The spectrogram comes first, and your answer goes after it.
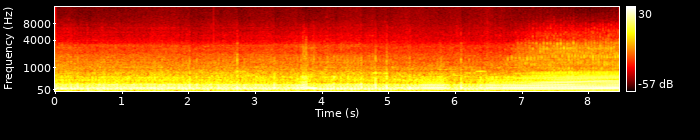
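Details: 1977 Yamaha XS650D with 81 Special engine, first ride in two to four months, summer heat: uneven crackle and pops as revs fall, then pulls away cleanly; exhaust popping on deceleration.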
